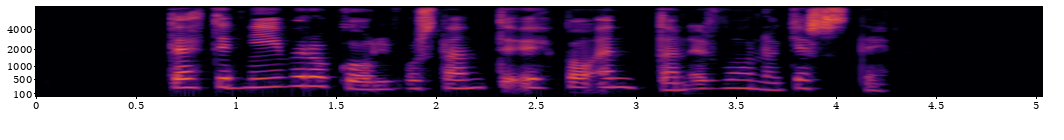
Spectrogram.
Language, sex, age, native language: Icelandic, female, 40-49, Icelandic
